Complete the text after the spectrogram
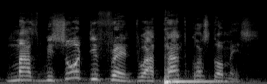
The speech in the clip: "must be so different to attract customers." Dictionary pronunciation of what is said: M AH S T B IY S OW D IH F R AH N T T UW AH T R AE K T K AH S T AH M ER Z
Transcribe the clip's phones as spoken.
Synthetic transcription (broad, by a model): M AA S T B IY S OW D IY F R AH N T T UW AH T AA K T K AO S T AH M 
